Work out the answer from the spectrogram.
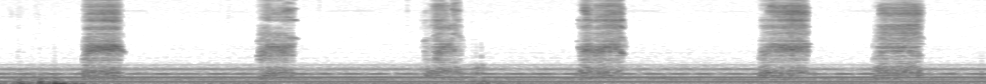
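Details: Wild barn owl female in a nest box after receiving a rat from the male: six short, raspy hissing bursts at irregular spacing, with a faint knock at the start.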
